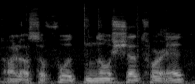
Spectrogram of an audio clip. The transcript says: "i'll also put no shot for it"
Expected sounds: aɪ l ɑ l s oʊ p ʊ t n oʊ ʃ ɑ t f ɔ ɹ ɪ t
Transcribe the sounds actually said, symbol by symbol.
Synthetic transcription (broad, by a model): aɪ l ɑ s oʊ f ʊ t n oʊ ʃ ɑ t f ɔ ɹ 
